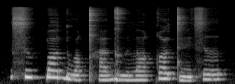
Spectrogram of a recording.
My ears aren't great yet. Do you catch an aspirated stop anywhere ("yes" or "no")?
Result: yes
